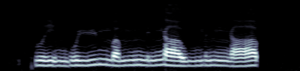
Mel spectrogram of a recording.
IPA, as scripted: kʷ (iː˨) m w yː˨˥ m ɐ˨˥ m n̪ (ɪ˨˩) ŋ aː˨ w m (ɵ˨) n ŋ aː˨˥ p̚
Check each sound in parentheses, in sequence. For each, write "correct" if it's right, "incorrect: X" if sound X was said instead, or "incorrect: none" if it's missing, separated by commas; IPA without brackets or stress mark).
incorrect: iː˨˩, incorrect: ɪ˨˥, incorrect: ɵ˧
